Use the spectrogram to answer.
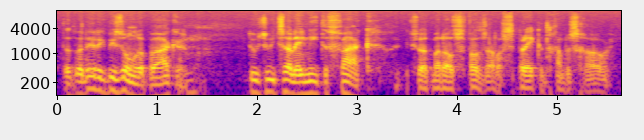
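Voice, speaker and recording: Low-voiced, dry police inspector. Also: male voice, very animated, a little fast, warm tone, slightly rough, full character voice. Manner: dry, understated, probing. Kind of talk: radio drama acting. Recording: noisy old radio play recording.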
